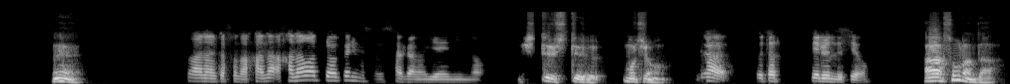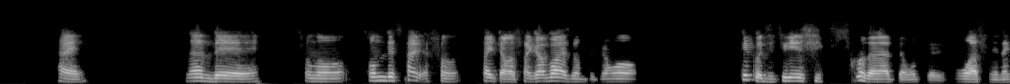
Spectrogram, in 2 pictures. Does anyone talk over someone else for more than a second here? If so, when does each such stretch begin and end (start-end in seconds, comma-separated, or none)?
none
